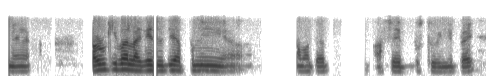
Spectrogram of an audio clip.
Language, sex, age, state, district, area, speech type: Assamese, male, 18-30, Assam, Nalbari, rural, conversation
